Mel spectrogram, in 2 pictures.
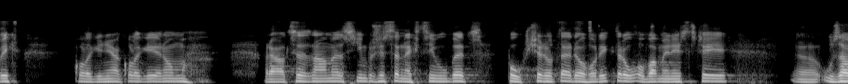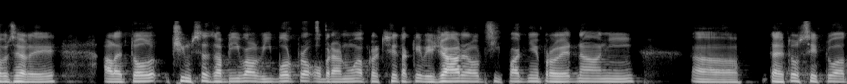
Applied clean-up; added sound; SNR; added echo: neural mask model Resemble Enhance denoiser.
